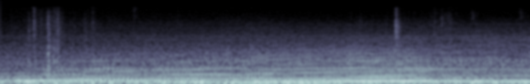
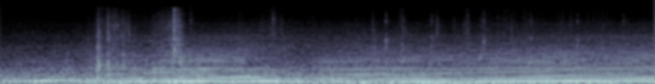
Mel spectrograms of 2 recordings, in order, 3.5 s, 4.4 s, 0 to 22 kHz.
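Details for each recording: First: 2008 BMW E90 335xi xDrive, stock twin-turbo N54, hot after a 15–20 min drive, fresh plugs, coils and HPFP: deep, even full-throttle pull with a smooth climbing tone, no stumbles; no misfire this run despite intermittent misfires. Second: 2008 BMW E90 335xi xDrive, stock twin-turbo N54, hot, with fresh plugs, coils and HPFP: full-throttle pull from near standstill whose rising note stumbles and drops out briefly a couple of times; intermittent misfire under load.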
